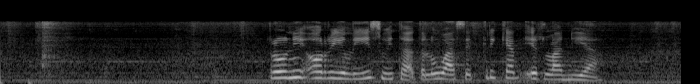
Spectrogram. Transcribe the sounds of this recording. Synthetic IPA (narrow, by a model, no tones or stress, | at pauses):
roniʔoɾiliswid̪̥ä̤ʔt̪əluwasɪt̪̚kɾikɛt̪irland̪ia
